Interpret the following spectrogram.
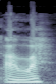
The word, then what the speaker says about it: Allah: Lafaz Allah dibaca tarkik. Ingat kik tipis berbunyi Allah.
